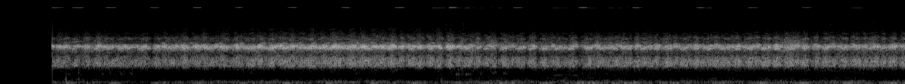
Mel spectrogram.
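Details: European tree frogs in a singing chorus recorded 20 May 2023: after half a second of silence, a dense, continuous wall of rapid, overlapping nasal croaks from many males, steady throughout with faint low rumble beneath.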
